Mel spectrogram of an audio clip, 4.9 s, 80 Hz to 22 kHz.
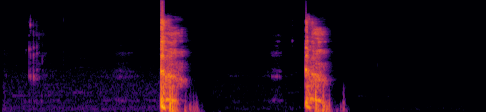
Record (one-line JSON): {"cough_length": "4.9 s", "cough_amplitude": 32768, "cough_signal_mean_std_ratio": 0.2, "survey_phase": "alpha (2021-03-01 to 2021-08-12)", "age": "45-64", "gender": "Male", "wearing_mask": "No", "symptom_cough_any": true, "symptom_change_to_sense_of_smell_or_taste": true, "symptom_onset": "7 days", "smoker_status": "Ex-smoker", "respiratory_condition_asthma": false, "respiratory_condition_other": false, "recruitment_source": "Test and Trace", "submission_delay": "2 days", "covid_test_result": "Positive", "covid_test_method": "RT-qPCR"}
